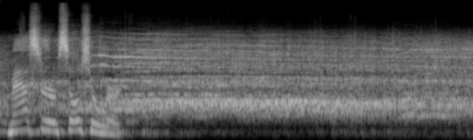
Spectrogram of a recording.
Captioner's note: cheering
